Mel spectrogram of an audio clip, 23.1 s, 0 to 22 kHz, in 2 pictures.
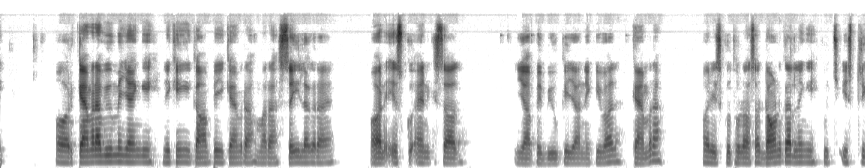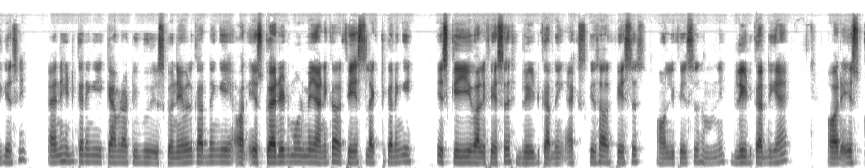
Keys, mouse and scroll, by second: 0.1 middle click, 0.8 KP_0, 2.0-3.2 scroll down 1, 3.5 click, 5.7 n, 6.9 click, 7.4 click, 8.5 click, 9.0 n, 9.5-9.8 scroll down 2, 10.9 scroll down 1, 11.3-12.0 scroll up 1, 12.0 scroll down 1, 12.3 n, 13.2 click, 13.8 n, 14.3 click, 15.2 Tab, 16.4 3, 16.8 click, 17.6 shift+click, 18.0 shift+click, 19.0 x, 21.0 Tab, 21.7 click, 22.3-23.0 middle drag.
